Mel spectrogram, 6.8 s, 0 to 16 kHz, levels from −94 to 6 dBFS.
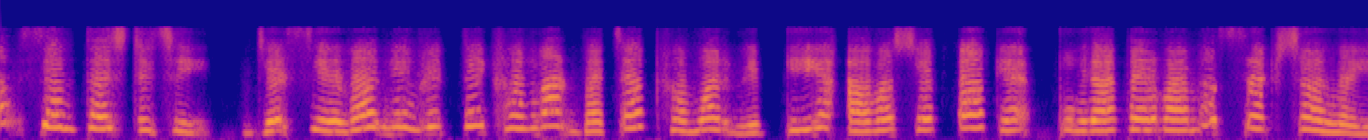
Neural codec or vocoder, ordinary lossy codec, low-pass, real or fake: codec, 16 kHz, 0.5 kbps, FreqCodec, smaller model; none; 7.2 kHz; fake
